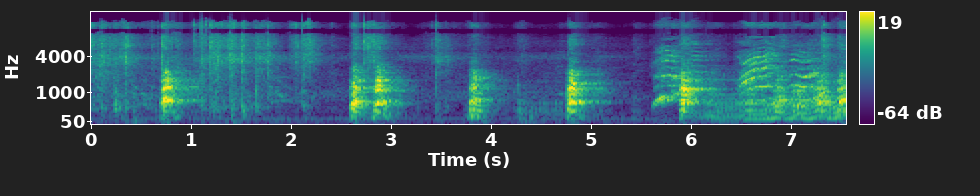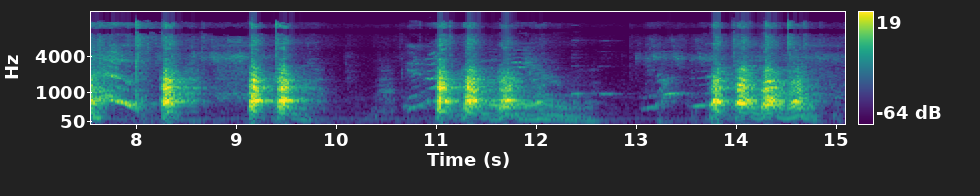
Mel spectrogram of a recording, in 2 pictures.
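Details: Pet Siberian Husky reacting to laser gun play, as it does every time the game is played. It gives repeated short, harsh yowls and bark bursts and one long, wavering, howl-like vocalisation, with pauses between outbursts.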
